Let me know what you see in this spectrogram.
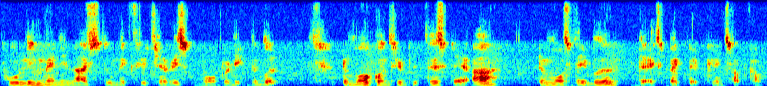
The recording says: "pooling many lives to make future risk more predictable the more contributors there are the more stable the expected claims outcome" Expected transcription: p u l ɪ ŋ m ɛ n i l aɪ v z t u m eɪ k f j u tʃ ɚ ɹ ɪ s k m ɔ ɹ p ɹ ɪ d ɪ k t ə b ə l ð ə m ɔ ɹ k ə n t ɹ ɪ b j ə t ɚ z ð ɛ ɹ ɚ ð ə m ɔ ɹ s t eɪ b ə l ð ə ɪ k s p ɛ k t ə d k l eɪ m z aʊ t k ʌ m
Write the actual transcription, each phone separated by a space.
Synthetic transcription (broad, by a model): p u l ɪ ŋ m ɛ n i l aɪ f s t u m eɪ k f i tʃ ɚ ɹ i s m ɔ p ɹ ɪ d ɪ k t ə b ə l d ə m ɔ k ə n t ɹ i b j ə t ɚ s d ɛ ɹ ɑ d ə m ɔ s t eɪ b ə l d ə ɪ k s p ɛ k t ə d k l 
